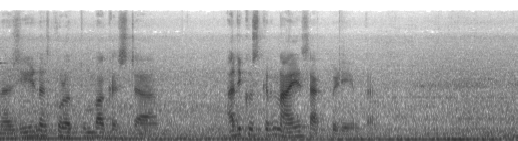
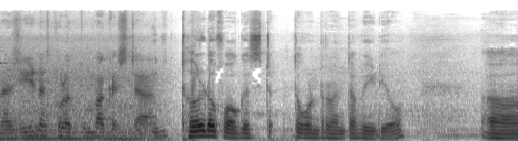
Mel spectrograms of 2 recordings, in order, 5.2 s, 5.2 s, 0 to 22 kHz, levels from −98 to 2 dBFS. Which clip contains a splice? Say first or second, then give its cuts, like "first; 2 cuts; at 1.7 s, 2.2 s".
second; 1 cut; at 1.7 s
